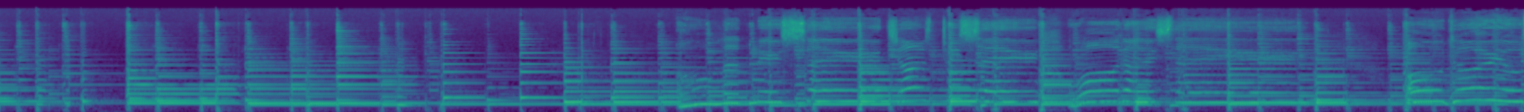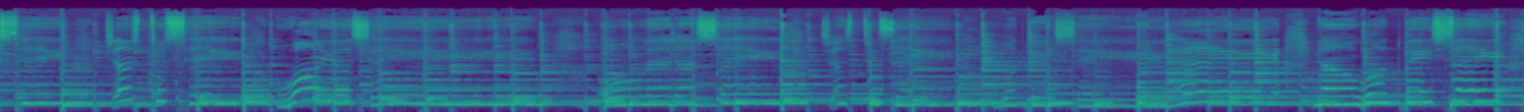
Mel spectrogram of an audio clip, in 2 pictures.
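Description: Ukulele played, picking a melody over its chords alone for the first several seconds; from about seven seconds in a woman's voice sings over it.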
